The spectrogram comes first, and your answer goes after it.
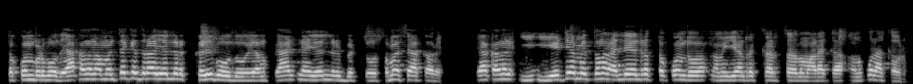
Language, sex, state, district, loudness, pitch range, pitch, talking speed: Kannada, male, Karnataka, Bijapur, -16 LUFS, 190-235 Hz, 205 Hz, 195 wpm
